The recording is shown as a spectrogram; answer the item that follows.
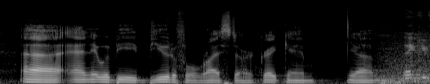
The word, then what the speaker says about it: Ristar: Internally, it was Rystar. People say Ristar for whatever reason because they think it's wrist-related.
